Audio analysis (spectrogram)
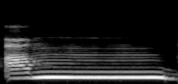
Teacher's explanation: after the meme, if there is a ba, you will stay on the meme for a little while.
